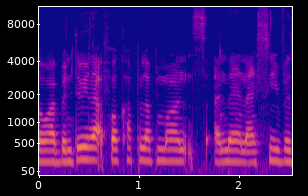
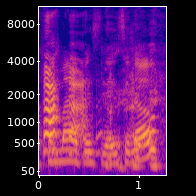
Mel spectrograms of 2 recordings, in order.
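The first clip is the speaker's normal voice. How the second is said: laughing, higher and louder; 5 semitones higher, 11 dB louder than usual. Real, not acted. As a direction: laugh through it. Laughs at the irony.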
